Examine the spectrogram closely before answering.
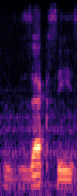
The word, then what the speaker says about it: Xerxes: I actually looked up how to pronounce it, Xerxes. I was just like, oh. Because I guess you're supposed to pronounce the Z at the end. And the I, or Y rather, is silent.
